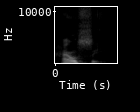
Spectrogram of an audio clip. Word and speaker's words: Housey: house C so you take house the word house and then you accent the E so housy so you turn a one symbol syllable word house into a two-syllable word Halsey and that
